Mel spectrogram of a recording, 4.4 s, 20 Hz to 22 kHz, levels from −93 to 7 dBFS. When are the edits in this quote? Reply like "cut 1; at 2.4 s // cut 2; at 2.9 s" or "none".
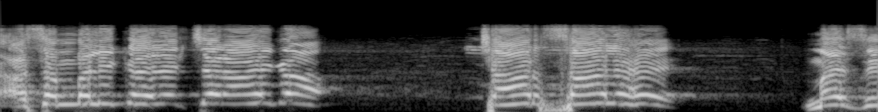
none

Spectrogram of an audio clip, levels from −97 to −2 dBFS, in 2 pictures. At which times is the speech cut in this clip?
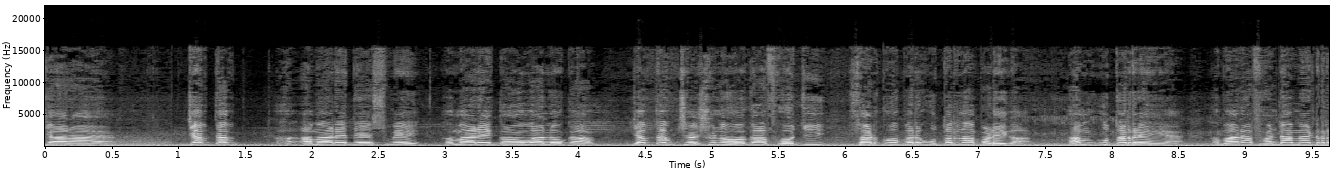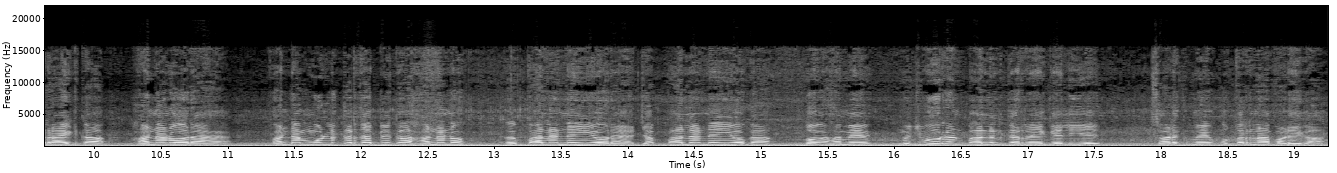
none

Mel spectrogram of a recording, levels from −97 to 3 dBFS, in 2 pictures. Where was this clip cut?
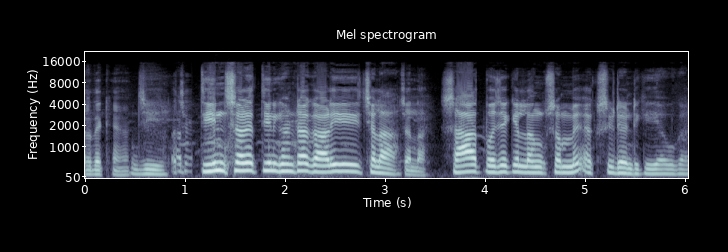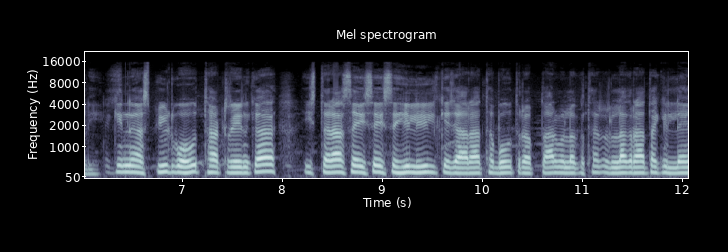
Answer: cut 1; at 1.1 s // cut 2; at 6.3 s

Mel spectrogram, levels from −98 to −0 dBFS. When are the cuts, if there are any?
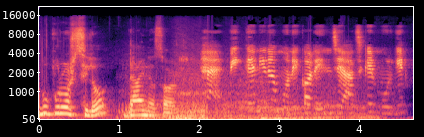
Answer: cut 1; at 1.9 s

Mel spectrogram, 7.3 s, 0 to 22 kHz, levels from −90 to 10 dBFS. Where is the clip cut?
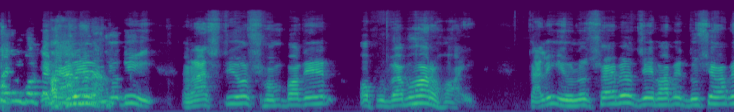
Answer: none

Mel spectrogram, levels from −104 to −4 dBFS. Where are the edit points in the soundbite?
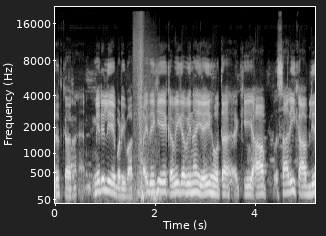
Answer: cut 1; at 1.6 s

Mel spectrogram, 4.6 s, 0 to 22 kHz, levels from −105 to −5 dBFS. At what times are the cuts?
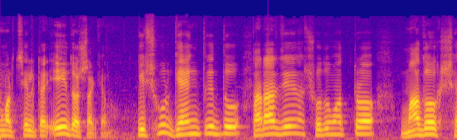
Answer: cut 1; at 1.3 s // cut 2; at 2.5 s

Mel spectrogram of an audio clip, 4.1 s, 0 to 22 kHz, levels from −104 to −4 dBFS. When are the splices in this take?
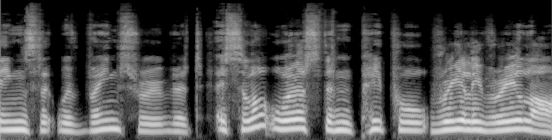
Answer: cut 1; at 3.2 s

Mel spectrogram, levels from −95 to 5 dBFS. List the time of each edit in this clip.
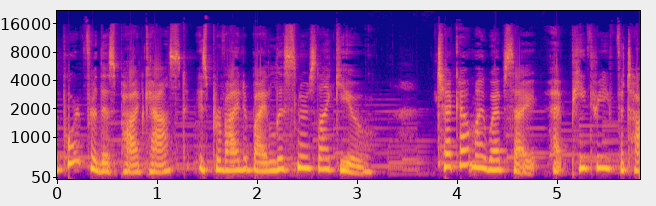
none

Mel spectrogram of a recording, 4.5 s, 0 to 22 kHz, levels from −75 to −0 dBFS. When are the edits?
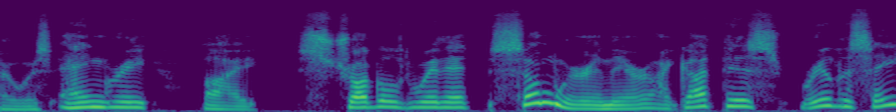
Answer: cut 1; at 2.5 s

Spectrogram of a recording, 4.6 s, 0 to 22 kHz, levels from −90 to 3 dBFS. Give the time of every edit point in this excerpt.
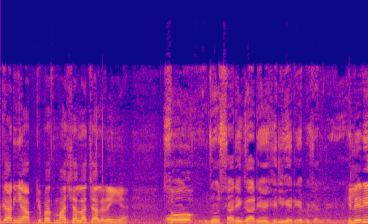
none

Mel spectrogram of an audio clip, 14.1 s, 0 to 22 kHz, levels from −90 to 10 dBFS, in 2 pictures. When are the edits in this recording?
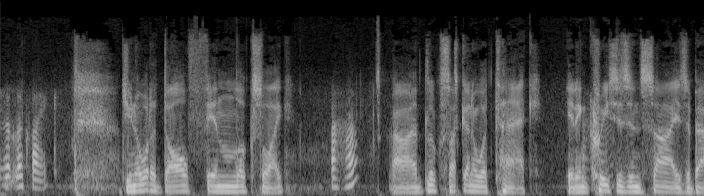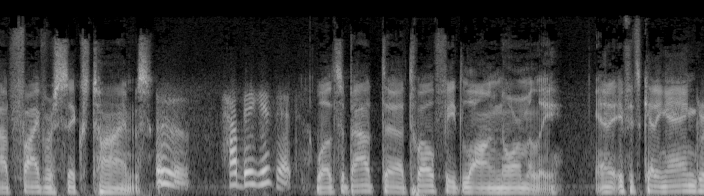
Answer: none

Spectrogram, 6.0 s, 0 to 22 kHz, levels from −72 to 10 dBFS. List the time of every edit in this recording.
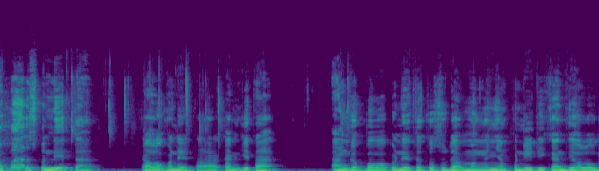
cut 1; at 1.3 s

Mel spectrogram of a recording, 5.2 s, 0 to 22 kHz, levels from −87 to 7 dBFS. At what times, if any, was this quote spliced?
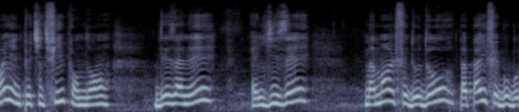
none

